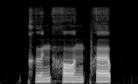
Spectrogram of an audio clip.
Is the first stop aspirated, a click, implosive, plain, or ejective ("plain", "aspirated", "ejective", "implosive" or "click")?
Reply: aspirated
